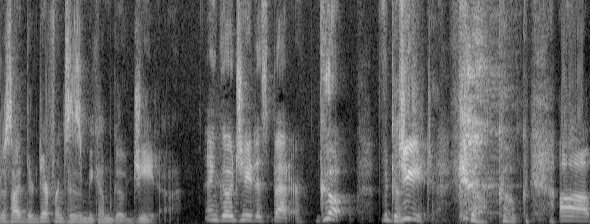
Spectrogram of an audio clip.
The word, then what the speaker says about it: Gogeta: alone and also but gogeta kind of sounds like goat and cheetah so not only is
